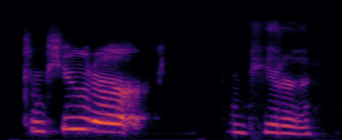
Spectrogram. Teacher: все эти гласные, они теряют свое звучание из алфавита и превращаются вот в этот шва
